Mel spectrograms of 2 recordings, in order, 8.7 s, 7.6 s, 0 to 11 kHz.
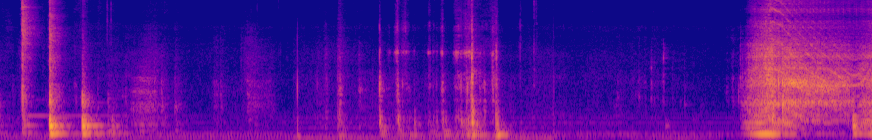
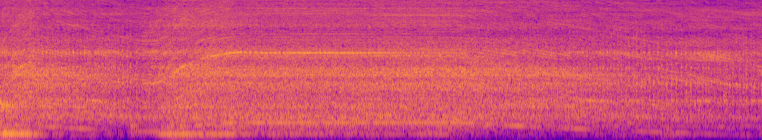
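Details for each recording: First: Makita LS1019 260mm miter saw after fitting a new motor with the original brushes reused: after handling clicks, motor spins up to a steady, even whirring hiss with no rattle or labouring; runs smoothly, slight sparking while brushes bed in. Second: Makita LS1019 miter saw motor, 2020: high-pitched whine rising then running down with rapid rough clicking; heavy sparking and a raised commutator segment knocking on the brush as it slows; armature needs replacement.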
